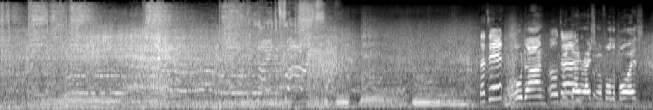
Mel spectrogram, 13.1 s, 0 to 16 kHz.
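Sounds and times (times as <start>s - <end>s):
heavy rock music with electric guitar: 0.0s - 8.5s.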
